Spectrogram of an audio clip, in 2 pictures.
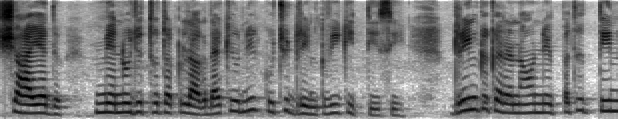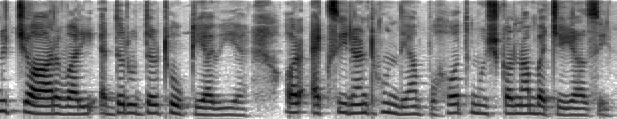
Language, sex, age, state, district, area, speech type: Punjabi, female, 45-60, Punjab, Amritsar, urban, spontaneous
